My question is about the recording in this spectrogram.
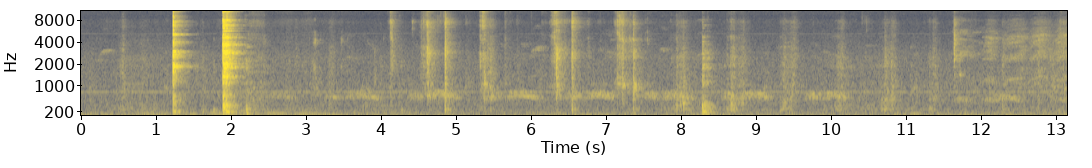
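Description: Two sharp clinks of a metal fork against a plate, under a second apart, followed by a run of fainter clicks and mouth sounds of someone chewing.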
